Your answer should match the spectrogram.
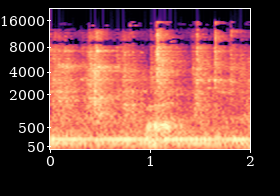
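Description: A few sharp metallic clicks and taps as a bolt is worked by hand on the steel frame of a log-skidding arch, over a steady low hum.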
